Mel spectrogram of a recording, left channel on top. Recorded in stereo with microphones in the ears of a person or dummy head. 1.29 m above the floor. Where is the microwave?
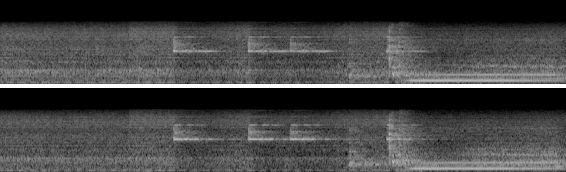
15° left (ahead or behind), 0.7 m.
